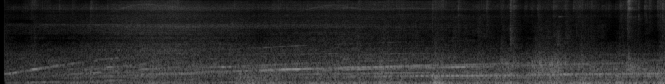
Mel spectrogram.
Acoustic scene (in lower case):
bus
